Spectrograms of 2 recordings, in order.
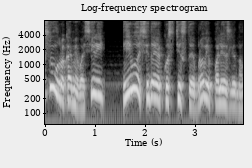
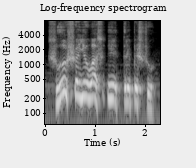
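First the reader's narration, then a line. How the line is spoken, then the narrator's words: Muffled, timid reply. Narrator (Russian): глухо отозвался, несмело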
